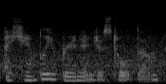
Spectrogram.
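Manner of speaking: quiet aside of mock disbelief; hushed disbelief. Her hushed reaction to show.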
